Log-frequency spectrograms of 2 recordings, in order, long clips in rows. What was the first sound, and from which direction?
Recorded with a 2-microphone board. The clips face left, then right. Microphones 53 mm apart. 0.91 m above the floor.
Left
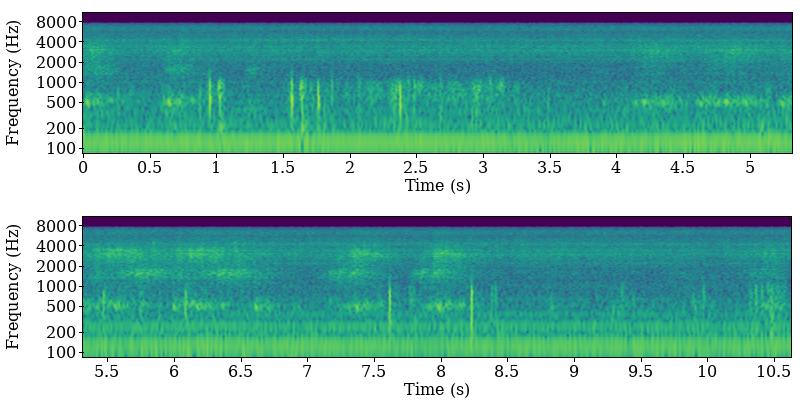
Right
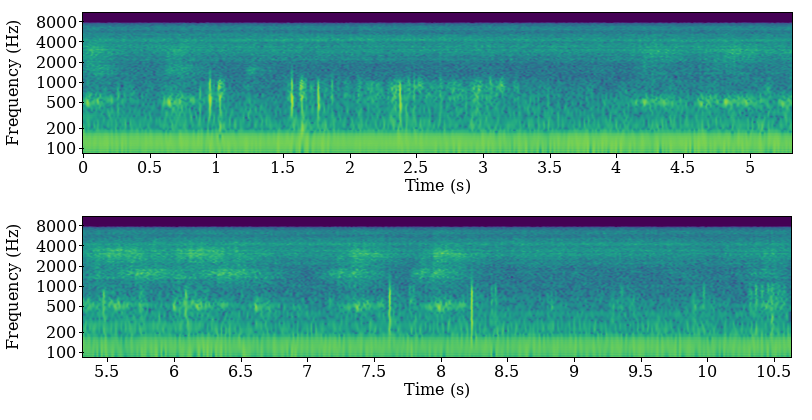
Only background noise.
